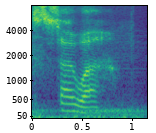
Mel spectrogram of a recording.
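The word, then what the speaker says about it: Sawa: said, Becky, freaking out, do you know how to pronounce Devon S-A-W-A? And so I have a recording of her saying it. Oh, I love it! Yes! So... Devon Sower. Oh! Sower.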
